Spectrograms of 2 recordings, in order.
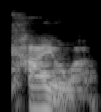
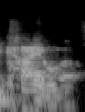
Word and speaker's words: CCIOA: me your homeowners association that is pronounced or excuse me abbreviated Kiowa ccioa um and in this presentation that is uh what we'll be referring to when we say kyowa uh importantly what we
